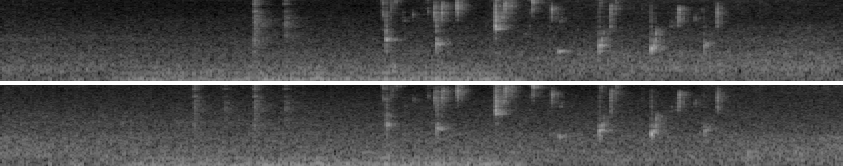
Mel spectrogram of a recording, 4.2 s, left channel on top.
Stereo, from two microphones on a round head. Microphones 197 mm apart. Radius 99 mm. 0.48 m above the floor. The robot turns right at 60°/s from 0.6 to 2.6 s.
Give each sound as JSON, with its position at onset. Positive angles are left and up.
{"t": 1.9, "sound": "dripping", "side_deg": 40, "distance_m": 1.2}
